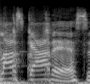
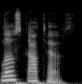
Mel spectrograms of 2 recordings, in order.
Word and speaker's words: Los Gatos: Las Gatas is how we pronounced it. – The what? – Las Gatas. It's Los Gatos.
